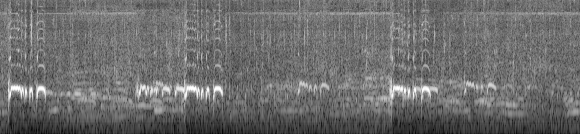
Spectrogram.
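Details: Wild zebra dove in nature, loud clipped cooing phrases roughly every three seconds, each a quick string of short notes, with a chorus of fainter doves cooing in between.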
